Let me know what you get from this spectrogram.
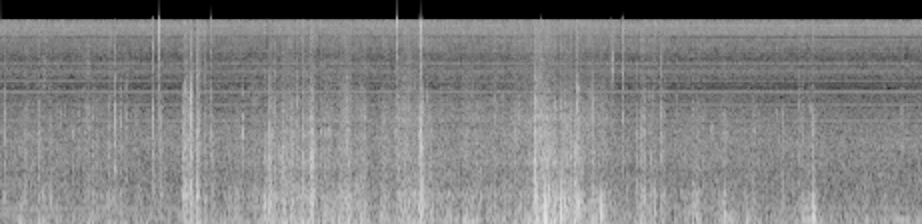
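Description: A person chewing a mouthful of chili and crab rangoon pizza close to the microphone: irregular wet chewing noises with small clicks, loudest about five and a half seconds in.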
